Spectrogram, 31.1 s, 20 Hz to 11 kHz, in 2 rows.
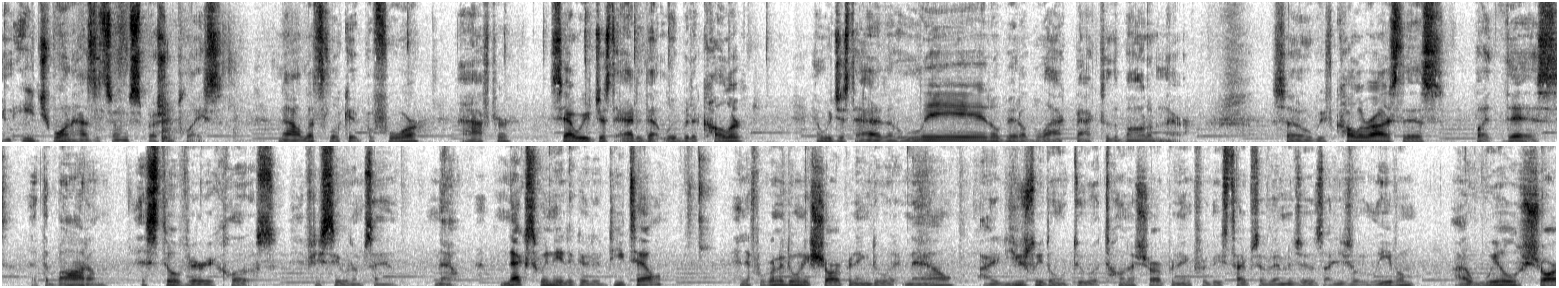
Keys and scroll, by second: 4.0-8.4 typing, 11.5 \, 16.4 \, 17.0 \, 17.5-18.4 \, 20.0 \.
